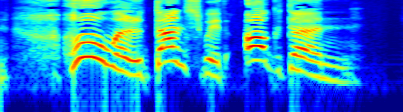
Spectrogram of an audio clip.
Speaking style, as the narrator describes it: bellowed

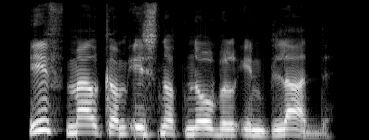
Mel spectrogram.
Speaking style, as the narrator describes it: Callan said

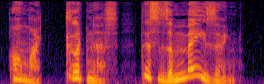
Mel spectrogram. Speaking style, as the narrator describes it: exclaimed

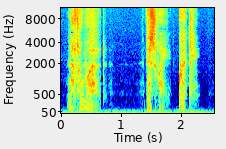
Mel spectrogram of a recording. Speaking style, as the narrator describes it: whispered

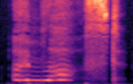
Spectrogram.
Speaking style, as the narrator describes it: wailed the girl, looking around with eyes that could not see

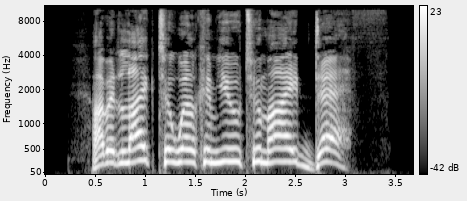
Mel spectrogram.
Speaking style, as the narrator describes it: I shout

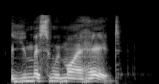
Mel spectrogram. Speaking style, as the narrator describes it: Craig blurted angrily

